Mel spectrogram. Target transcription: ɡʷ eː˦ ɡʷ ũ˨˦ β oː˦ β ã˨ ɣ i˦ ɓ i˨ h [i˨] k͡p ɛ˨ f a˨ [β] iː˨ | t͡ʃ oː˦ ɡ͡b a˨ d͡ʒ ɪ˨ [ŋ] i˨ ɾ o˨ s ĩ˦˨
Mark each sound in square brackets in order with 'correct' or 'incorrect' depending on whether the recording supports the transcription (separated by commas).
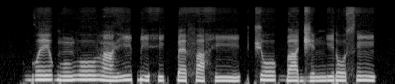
correct, incorrect, correct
